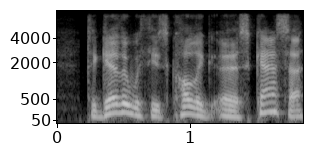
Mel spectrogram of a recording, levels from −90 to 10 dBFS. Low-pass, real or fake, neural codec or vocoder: 7.2 kHz; real; none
